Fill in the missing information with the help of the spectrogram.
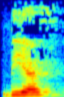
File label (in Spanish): "diaz", Silabas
